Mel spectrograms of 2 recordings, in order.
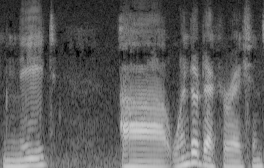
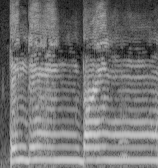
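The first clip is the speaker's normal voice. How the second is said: alarm bell ding; 11 semitones higher, much slower than usual. A narrator's reading. Reading the alarm bell aloud.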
